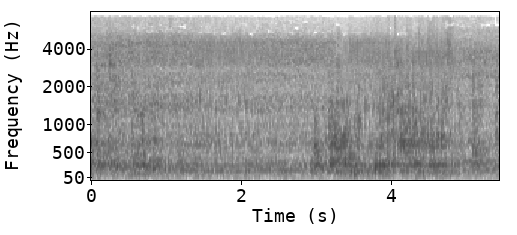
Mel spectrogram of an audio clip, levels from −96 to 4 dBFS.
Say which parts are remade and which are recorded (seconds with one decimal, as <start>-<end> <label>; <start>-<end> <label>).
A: 0.0-1.4 recorded; 1.4-2.2 remade; 2.2-3.3 recorded; 3.3-4.9 remade; 4.9-5.5 recorded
